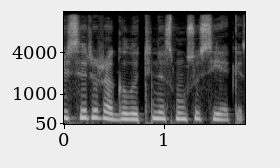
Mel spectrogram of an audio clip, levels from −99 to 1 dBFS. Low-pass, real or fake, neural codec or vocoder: 14.4 kHz; real; none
